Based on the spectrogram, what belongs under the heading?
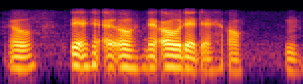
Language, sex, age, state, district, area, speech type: Bodo, male, 18-30, Assam, Kokrajhar, rural, conversation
